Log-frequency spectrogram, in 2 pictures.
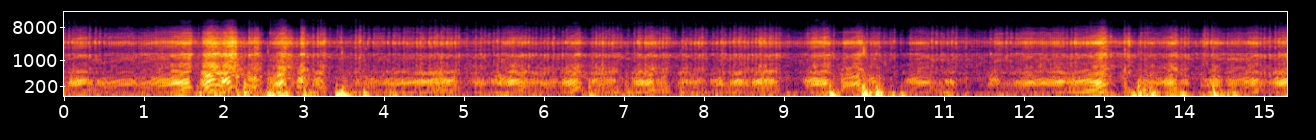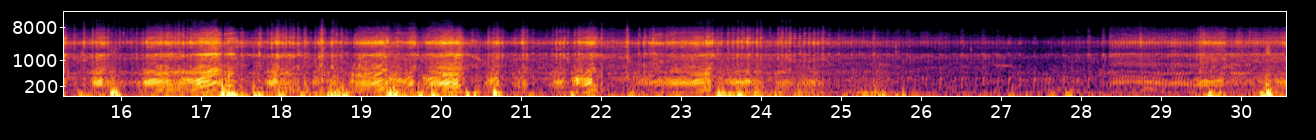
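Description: Beta enduro motorcycle's engine revving up and down in repeated bursts as the bike climbs over rocks, with sharp knocks and clatter from the tyres and chassis hitting stones.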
